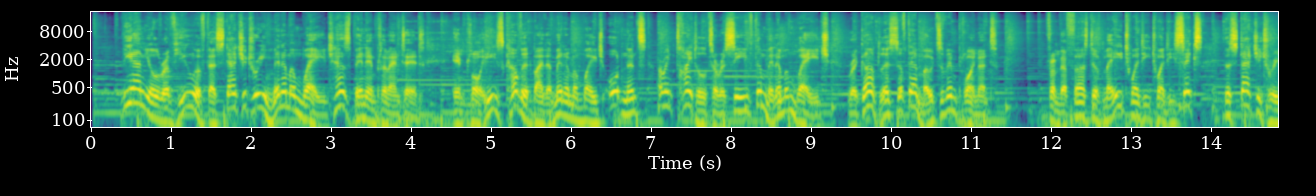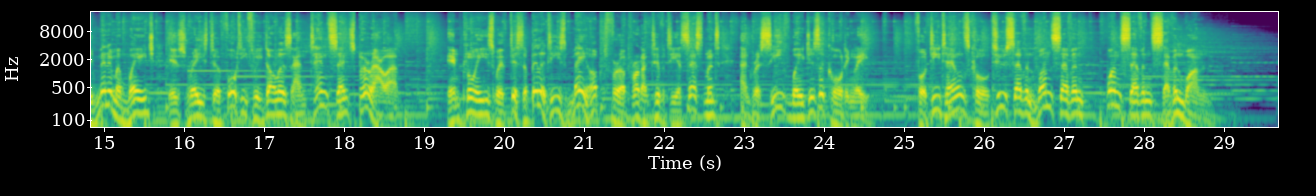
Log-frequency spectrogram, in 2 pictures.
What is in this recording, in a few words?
English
